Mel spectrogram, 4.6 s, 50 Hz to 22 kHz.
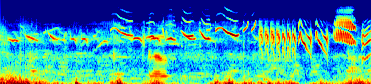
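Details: Towa towa (chestnut-bellied seed finch) in a 2022 bird whistling competition at Mahaica, Guyana: bright, rapid whistled notes and slurred up-and-down phrases, ending in a dense buzzy burst, over crowd chatter and low rumble.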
